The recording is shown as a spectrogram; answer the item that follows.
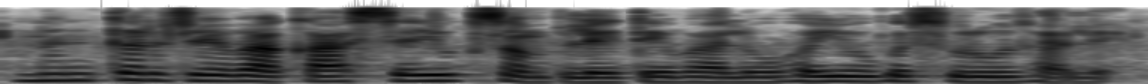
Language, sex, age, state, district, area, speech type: Marathi, female, 18-30, Maharashtra, Ratnagiri, urban, read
